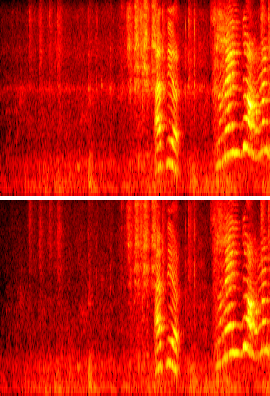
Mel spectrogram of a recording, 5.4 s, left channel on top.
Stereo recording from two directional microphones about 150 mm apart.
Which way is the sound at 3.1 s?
90° right.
